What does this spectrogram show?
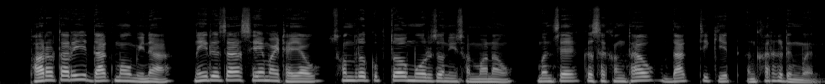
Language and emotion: Bodo, neutral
